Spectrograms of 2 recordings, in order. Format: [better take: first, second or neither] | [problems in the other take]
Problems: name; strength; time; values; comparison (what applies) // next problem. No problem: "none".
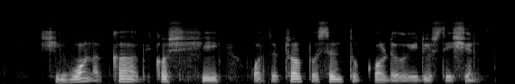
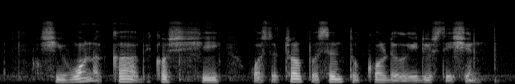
second | noise reduction (neural mask model DeepFilterNet 3)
